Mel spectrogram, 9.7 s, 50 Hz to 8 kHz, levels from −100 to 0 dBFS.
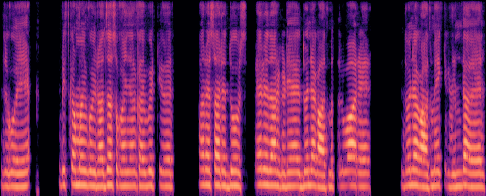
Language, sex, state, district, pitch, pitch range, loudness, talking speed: Rajasthani, male, Rajasthan, Churu, 210 Hz, 200-215 Hz, -20 LUFS, 205 wpm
